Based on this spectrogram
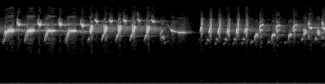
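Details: Song of a goldfinch, 2015: continuous, lively, high-pitched twittering made of rapid liquid notes and trills, briefly broken by a slurred note before the jingling chatter resumes.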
